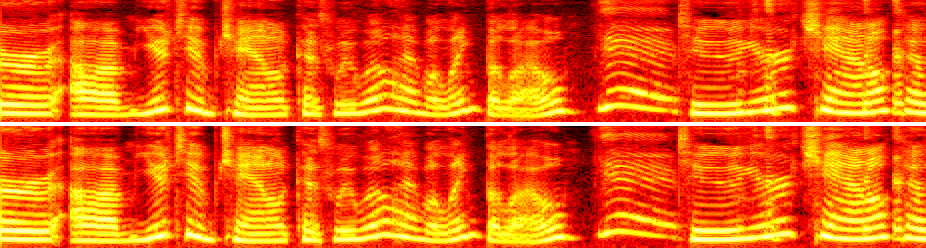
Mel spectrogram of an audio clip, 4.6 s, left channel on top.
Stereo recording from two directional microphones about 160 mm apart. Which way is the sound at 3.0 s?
5° left (ahead or behind).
